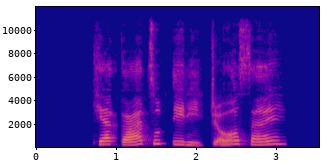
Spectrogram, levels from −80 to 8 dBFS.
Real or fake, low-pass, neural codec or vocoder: fake; 10.8 kHz; codec, 24 kHz, 1 kbps, SNAC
